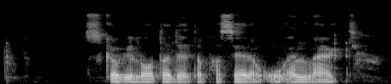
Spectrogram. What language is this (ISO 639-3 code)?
swe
